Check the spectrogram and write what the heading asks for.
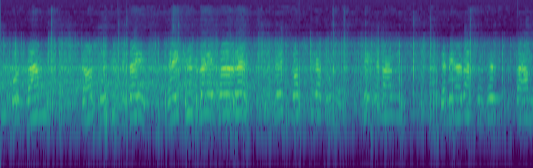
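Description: Archival Swedish radio sports commentary: a male commentator talking fast and without pause, the old recording thin and narrow-band over a steady background hiss.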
